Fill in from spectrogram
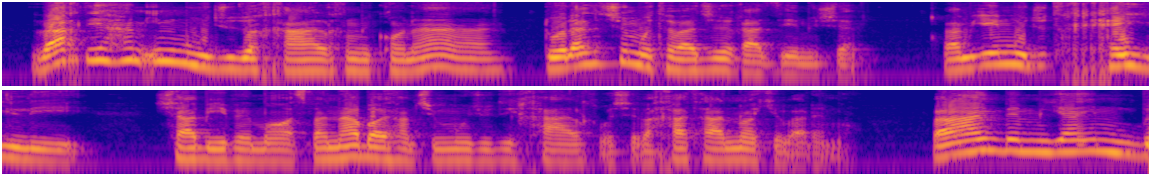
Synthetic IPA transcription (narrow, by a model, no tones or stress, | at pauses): væχt̪ʰiceɦæminmoːd͡ʒuːd̪oxælɢmiːkʰo̞nænd̪̥oːlæt̪ʰeʃænmot̪ʰævæd͡ʒːeheɣæziːjemiːʃḛ | væmiɡɟeinmoːd͡ʒuːd̪̥xe̞jliː | ʃæbiːbe̞mɒːst̪vænæbɒːjæd̪hæmt͡ʃʰinmoːd͡ʒuːd̪iːxælʁbḛʃe̞̰væ̰xæt̪ʰæɾnɒːcʰebæ̰ɾɒ̰jḛmɒ̰ː | væhæmimbemiɟænin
